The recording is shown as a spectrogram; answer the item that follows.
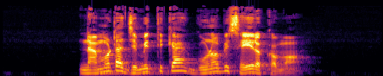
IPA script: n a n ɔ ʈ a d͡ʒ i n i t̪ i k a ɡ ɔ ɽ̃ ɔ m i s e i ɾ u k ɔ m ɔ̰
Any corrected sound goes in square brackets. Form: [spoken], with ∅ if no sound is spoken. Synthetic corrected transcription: n a [m] ɔ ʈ a d͡ʒ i [m] i t̪ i k a ɡ [u] ɽ̃ ɔ [b] i s e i ɾ [ɔ] k ɔ m ɔ̰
